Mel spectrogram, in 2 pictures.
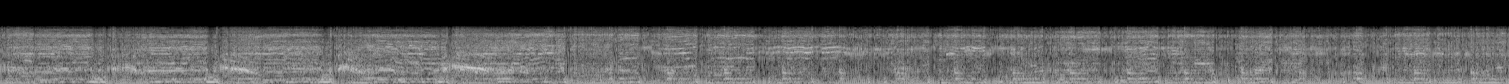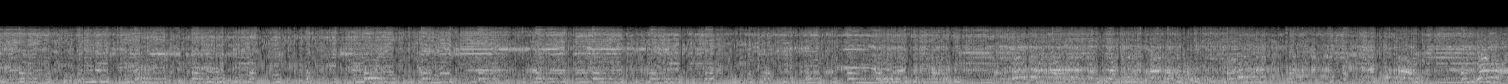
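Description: Hard rock band playing live, electric guitars to the fore, in a rough concert recording that sounds very poor.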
